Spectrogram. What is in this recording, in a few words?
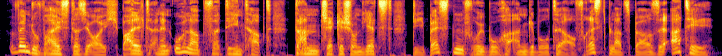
Commercial; Restplatzboerse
